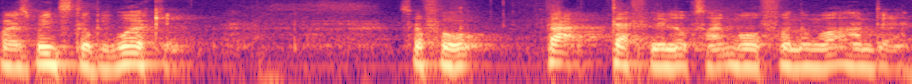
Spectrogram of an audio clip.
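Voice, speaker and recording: A man speaks at a very fast pace in a medium pitch. His voice is somewhat breathy, with monotone, flat intonation. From northwest England, Chester. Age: 40s. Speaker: chef. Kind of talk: interview. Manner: casual.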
